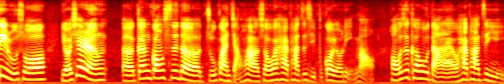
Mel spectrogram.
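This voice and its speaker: With a plain, everyday voice, a woman talks fairly quickly at a medium pitch, her intonation lively. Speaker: podcast co-host. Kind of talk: casual chat. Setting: studio.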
